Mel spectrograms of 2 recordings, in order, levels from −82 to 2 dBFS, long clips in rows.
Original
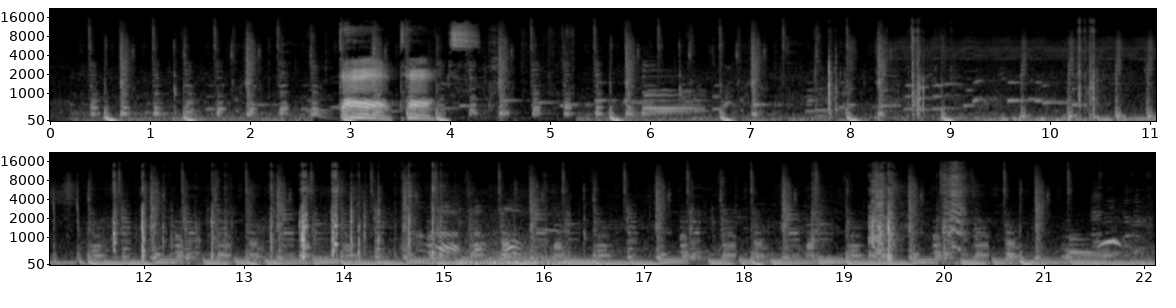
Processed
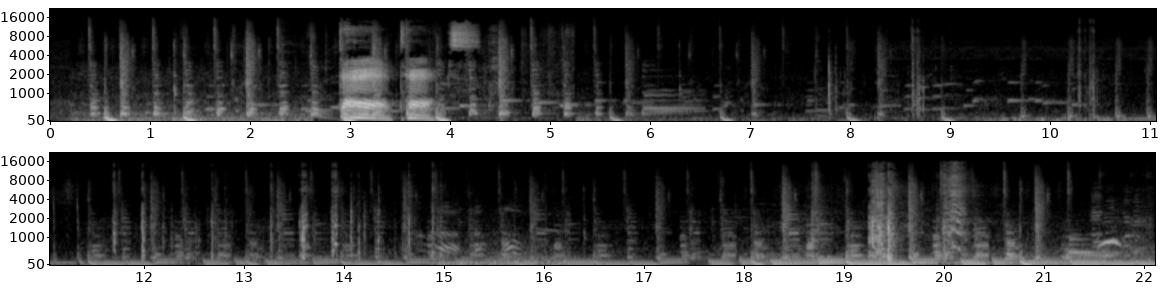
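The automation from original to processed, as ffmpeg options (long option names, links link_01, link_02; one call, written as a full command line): ffmpeg -i in.wav -af "volume=13.5dB,afade=type=out:start_time=5.04:duration=0.51:silence=0.251189,afade=type=in:start_time=17.55:duration=1.14:silence=0.334965" out.wav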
